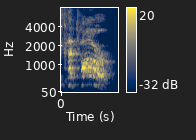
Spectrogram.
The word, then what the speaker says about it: Qatar: right j pan cutter they say cutter it's qatar japan is japan not japan they can't even pronounce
